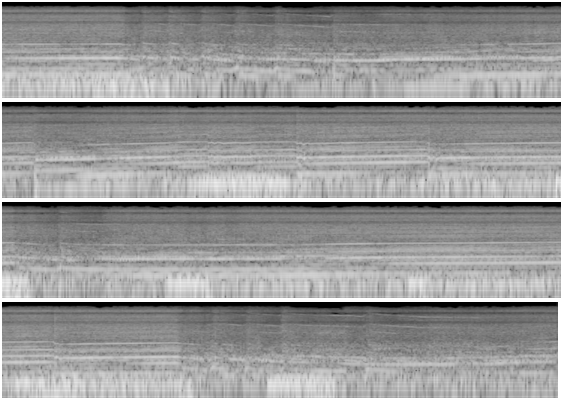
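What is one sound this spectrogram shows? Gears downshift with quick engine blips under braking.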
